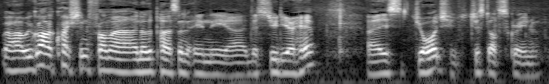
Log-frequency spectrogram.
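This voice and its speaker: A male interviewer in a studio speaks fast in a slightly raised voice. He fills his questions with hesitant "uh"s. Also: a little high. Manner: hesitant, many "uh" fillers.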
